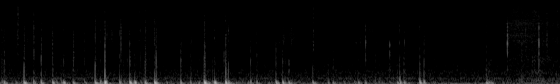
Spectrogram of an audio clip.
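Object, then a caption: Plastic-wrapped flat cardboard package. Long red nails quickly tap and scratch the front of a flat cross-stitch kit, a card packaged in plastic and held upright. A rapid, irregular patter of soft, dull taps comes with light crinkly scratching, fading into a quieter faint hiss at the end.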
